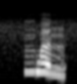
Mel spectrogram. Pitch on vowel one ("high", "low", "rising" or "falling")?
falling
